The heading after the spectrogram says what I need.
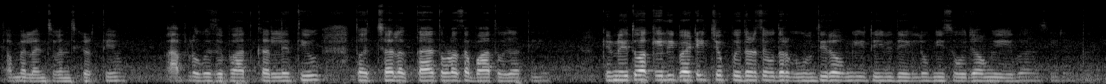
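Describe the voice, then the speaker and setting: A woman's voice: fairly low pitch, darkish tone. A chatty middle-aged woman, talking to her viewers at home. She laughs often while she tells her story. Faint room noise sits under her voice. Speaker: vlogger. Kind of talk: casual chat to viewers.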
